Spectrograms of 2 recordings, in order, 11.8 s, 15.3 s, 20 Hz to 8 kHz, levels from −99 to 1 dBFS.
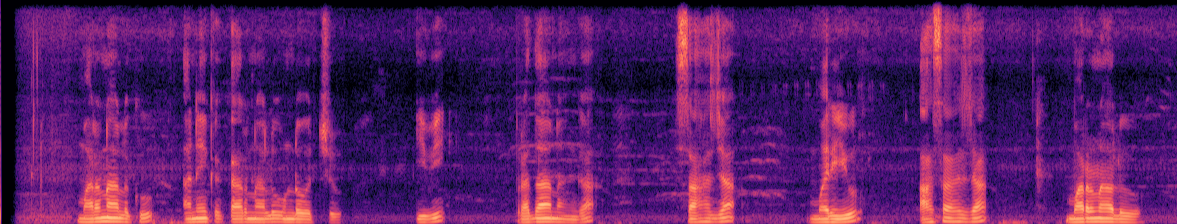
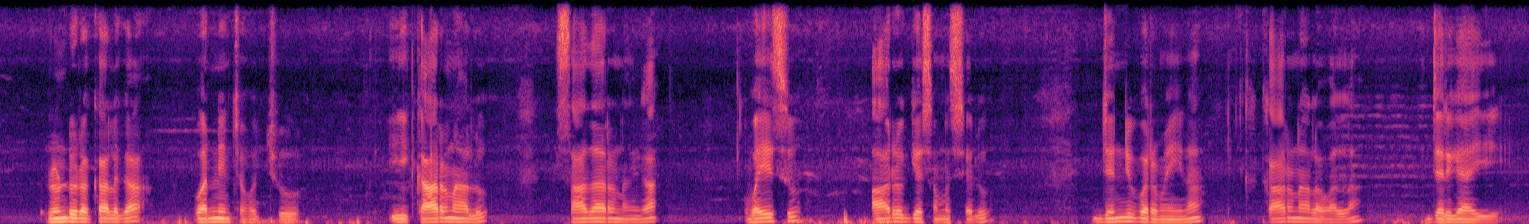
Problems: none marked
